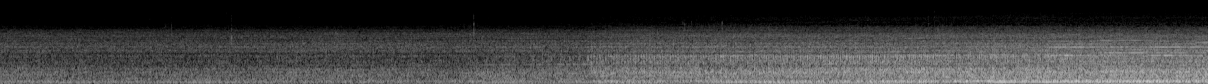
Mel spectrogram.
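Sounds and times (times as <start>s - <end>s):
train approaching: 0.0s - 12.0s
high-pitched whining tones: 9.0s - 12.0s.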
